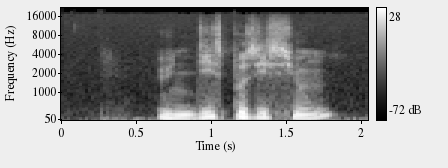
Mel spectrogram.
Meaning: 1. arrangement; layout 2. disposal; the ability or authority to use something 3. step; arrangement; measure 4. disposition; tendency 5. provision; clause
- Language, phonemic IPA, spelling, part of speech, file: French, /dis.po.zi.sjɔ̃/, disposition, noun, Fr-disposition.ogg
